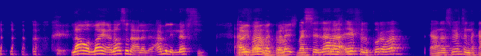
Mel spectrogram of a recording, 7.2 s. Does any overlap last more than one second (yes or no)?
yes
